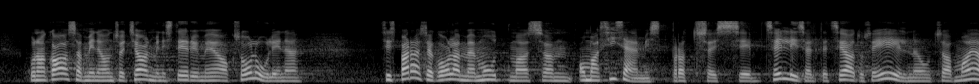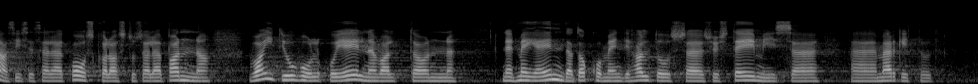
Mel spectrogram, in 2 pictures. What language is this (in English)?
Estonian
